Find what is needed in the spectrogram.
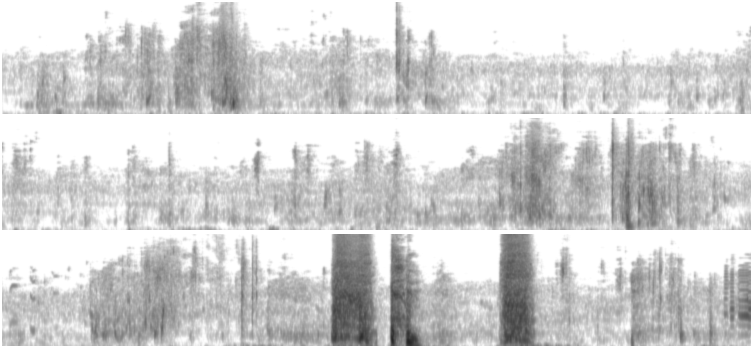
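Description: Water sloshing and splashing quietly in a creek, then three loud, short blasts of breath near the end: blowing water out of the Nokta Legend metal detector's waterlogged speaker.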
